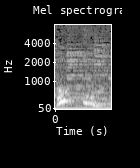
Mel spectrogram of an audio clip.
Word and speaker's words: ruim: O vocábulo em questão é oxítono. É ruim.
